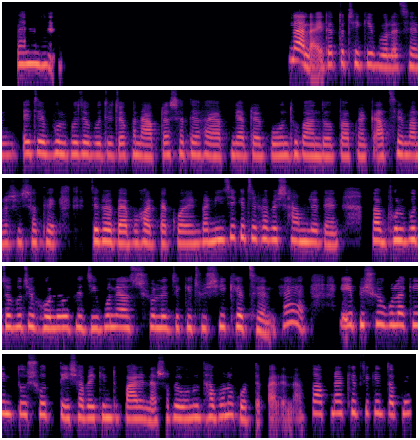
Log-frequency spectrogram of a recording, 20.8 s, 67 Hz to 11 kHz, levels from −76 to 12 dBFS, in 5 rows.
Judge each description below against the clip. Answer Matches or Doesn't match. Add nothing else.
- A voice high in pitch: Matches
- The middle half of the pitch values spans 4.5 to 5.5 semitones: Doesn't match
